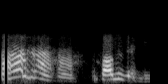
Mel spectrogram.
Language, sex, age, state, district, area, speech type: Odia, female, 60+, Odisha, Gajapati, rural, conversation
